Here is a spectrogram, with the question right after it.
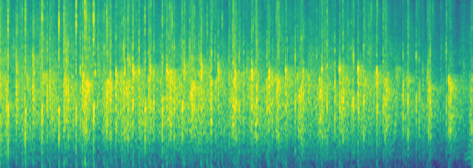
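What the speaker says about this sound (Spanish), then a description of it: "Y me gustaría pedir para Begoña un aplauso muy fuerte." A large audience applauds loudly and steadily at a science outreach evening in Madrid, dense clapping running without pause throughout, with no talk over it.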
